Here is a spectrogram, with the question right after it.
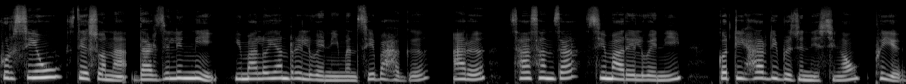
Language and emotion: Bodo, neutral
